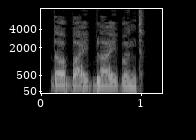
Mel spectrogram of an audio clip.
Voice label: "dabeibleibend", German; adjectives

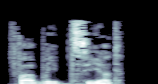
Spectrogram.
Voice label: "fabriziert", German; adjectives

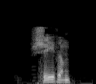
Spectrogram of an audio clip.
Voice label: "sheathing", English; nouns

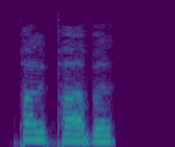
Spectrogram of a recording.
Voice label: "palpabel", German; adjectives

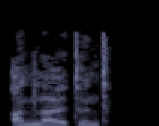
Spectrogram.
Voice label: "anleitend", German; adjectives

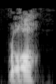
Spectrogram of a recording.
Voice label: "raw", English; adjectives

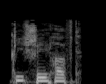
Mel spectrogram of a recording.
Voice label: "klischeehaft", German; adjectives

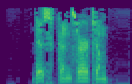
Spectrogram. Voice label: "disconcerting", English; adjectives

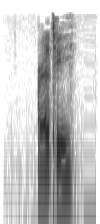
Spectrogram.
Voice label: "pretty", english; adjectives

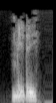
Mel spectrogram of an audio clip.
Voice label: "midi", English

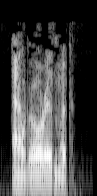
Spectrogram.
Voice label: "algorithmic", English; adjectives

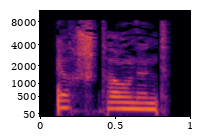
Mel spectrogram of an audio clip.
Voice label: "erstaunend", German; adjectives

